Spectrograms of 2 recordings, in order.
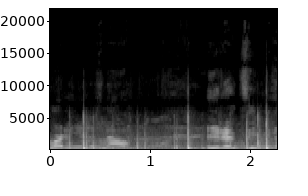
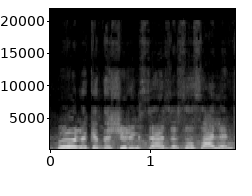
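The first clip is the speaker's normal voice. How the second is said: usual speaking voice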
